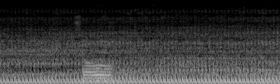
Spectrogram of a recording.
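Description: A Toyohama generator engine idles steadily while warming up, a loud even chugging throb throughout, with a brief voice partway through.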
